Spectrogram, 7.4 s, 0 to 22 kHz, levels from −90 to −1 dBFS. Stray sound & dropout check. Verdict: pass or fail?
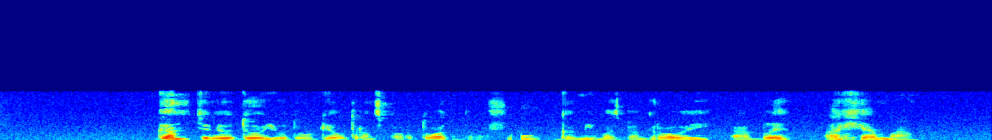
pass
